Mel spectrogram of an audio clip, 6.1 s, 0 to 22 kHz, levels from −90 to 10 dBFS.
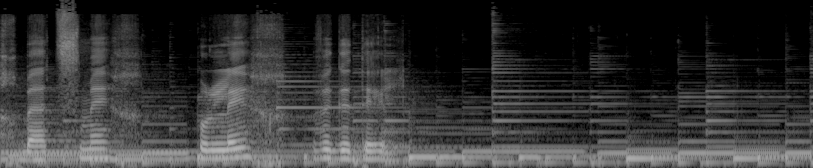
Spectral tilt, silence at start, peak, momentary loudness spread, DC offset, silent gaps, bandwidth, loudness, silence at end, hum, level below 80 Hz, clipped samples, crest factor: -5.5 dB/octave; 0 s; -10 dBFS; 10 LU; under 0.1%; none; 18 kHz; -29 LUFS; 0 s; none; -50 dBFS; under 0.1%; 18 dB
